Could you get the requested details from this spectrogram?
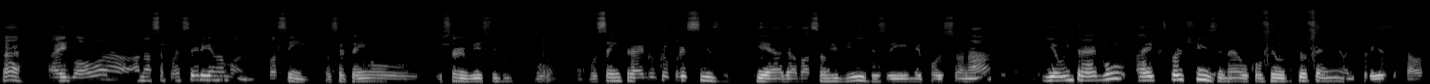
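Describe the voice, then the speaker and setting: A man's voice: on the high side, animated, brisk, dark tone, slightly rough, no room sound, rough recording. A young man with a Brazilian Portuguese accent, talking casually and readily agreeing with short, slangy replies. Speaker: business partner in the talk. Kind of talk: casual conversation.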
